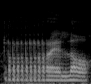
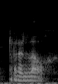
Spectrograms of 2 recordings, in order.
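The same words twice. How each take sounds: First: The starting R is trilled for a long time. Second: The starting R is trilled only briefly. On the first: The speaker calls it wrong. "you don't have to sit there and roll it forever. It's not reloj" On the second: The speaker calls it right. "You just do it a little bit"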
